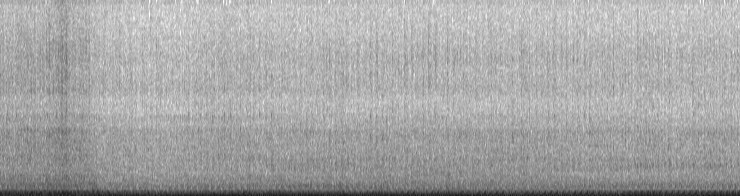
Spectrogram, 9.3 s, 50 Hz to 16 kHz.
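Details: Mopar 400 big-block V8 running with a steady low rumble and an uneven deep knocking through it from worn, bad crankshaft bearings.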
